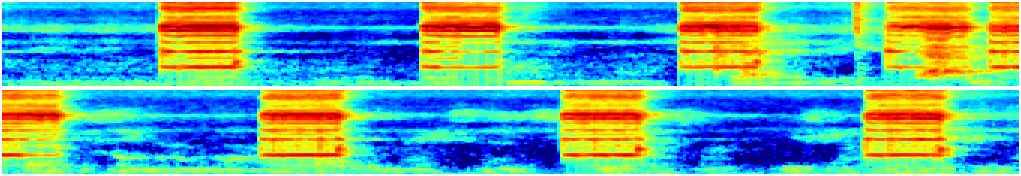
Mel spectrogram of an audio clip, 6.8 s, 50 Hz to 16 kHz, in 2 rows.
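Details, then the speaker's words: 1976 Kawasaki KZ400, new battery, not yet running: short bright beeps about once per second as the turn signals flash; owner unsure if beeping is normal or the flasher is failing. "you could hear it beep it's funny I'm not sure if it's supposed to be doing that or if it's about to go out right"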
